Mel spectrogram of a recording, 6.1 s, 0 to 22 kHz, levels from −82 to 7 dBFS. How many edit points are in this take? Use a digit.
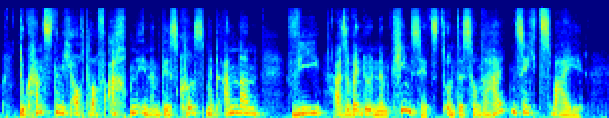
0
